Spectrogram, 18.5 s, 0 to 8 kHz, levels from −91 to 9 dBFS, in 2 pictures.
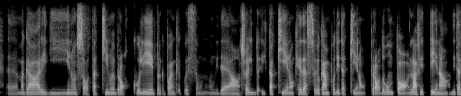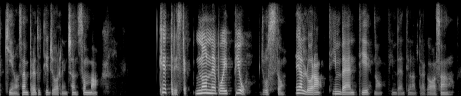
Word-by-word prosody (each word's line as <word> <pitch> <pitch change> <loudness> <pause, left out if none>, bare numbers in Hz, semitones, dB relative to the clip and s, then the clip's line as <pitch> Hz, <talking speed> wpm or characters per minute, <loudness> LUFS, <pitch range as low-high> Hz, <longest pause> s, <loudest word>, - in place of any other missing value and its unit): ehm, 130 0 -16
magari 140 -1 -1
di, 135 0 -10
non 135 +1 -7
so, 120 -4 +1
tacchino 145 -1 -4
e 140 - -5
broccoli, 130 -1 -2
perché - - -10
poi 125 - -3
anche 125 - -10
questa 130 0 -13
è - - -18
un 130 0 -22
è - - -26
un'idea, 130 -3 -4
cioè, 145 - +2
il 145 +1 -7
il 175 -2 -15
tacchino, 105 -1 -1
che 140 - -5
adesso 130 -1 0
io 140 - -4
campo 140 +1 0
di 130 - -2
tacchino, - - -6
però - - 0
dopo 140 +3 -7
un 170 0 -4
po' - - 0
la 145 +1 +5
fettina 135 -4 -2
di 155 - -10
tacchino, 140 -4 -3
sempre 160 0 -1
tutti 155 +1 -9
i - - -4
giorni, 130 -2 -7
cioè, 150 - +4
insomma, 150 +1 -3 1.2
che 315 -1 +6
triste! - - -2
Non 260 +4 +9
ne 245 -1 +8
puoi 225 -1 +5
più, 255 +2 +5 0.3
giusto? - - -2 0.2
E 255 - +4
allora 165 -10 +6 0.2
ti - - -16
inventi, 150 -5 0
no, 130 +1 -17
ti - - -30
inventi 135 0 -18
un'altra 135 -2 -18
cosa. 135 +1 -6
140 Hz, 180 wpm, -23 LUFS, 130-155 Hz, 1.2 s, Non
